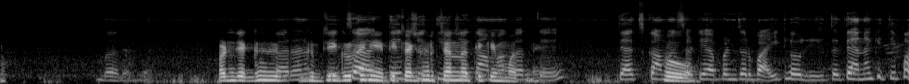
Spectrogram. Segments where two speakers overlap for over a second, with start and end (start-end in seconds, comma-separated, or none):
2.2-5.4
